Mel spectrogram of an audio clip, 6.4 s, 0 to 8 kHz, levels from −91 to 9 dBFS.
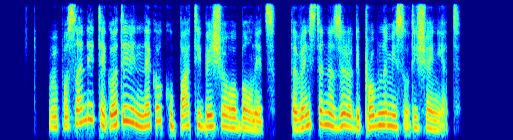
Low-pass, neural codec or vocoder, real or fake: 7.2 kHz; codec, 16 kHz, 0.4 kbps, LongCat-Audio-Codec; fake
